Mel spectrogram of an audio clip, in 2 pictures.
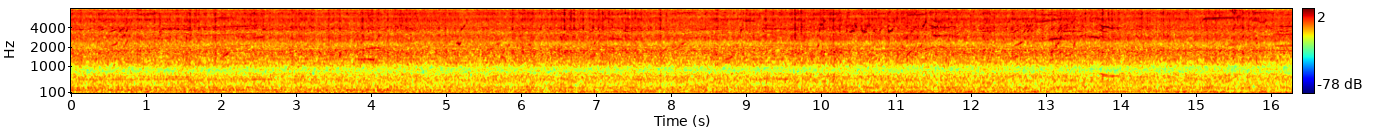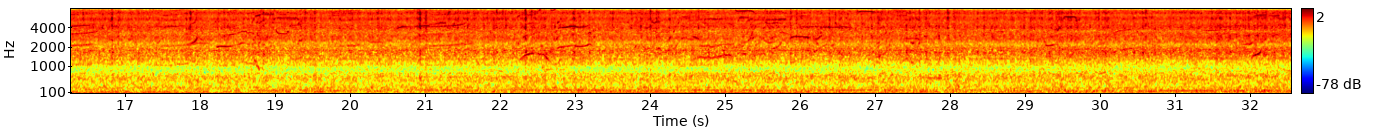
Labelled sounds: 1.9	2.6	killer whale, southern resident, 2.7 to 6.2 kHz
12.8	13.5	killer whale, southern resident, 1.6 to 6.3 kHz
15.0	15.8	killer whale, southern resident, 5.5 to 8.0 kHz
18.1	19.4	killer whale, southern resident, 0.93 to 6.7 kHz
25.4	26.5	killer whale, southern resident, 2.3 to 6.2 kHz
32.0	32.5	killer whale, southern resident, 5.4 to 7.1 kHz

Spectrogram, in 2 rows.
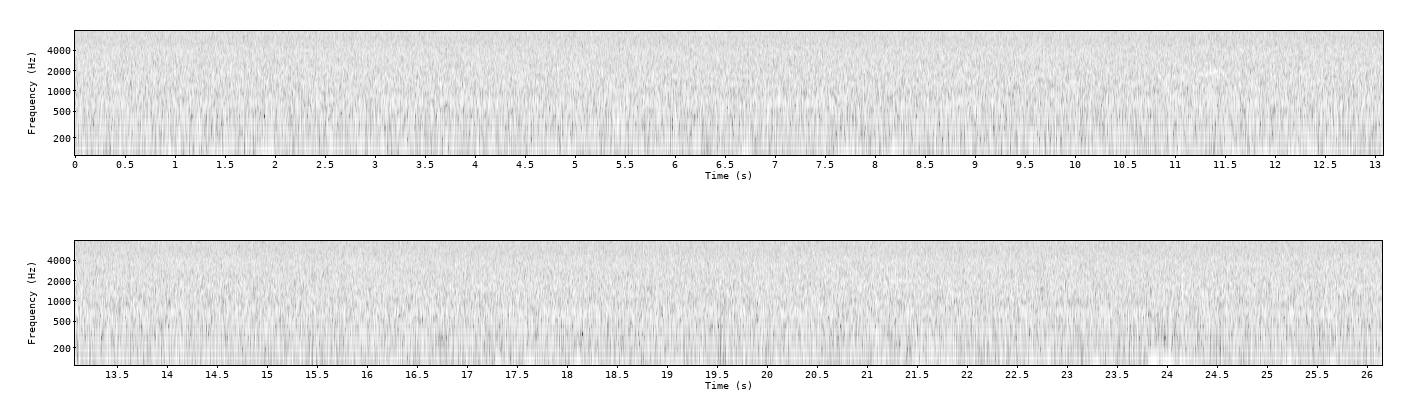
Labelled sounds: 21.1	21.4	humpback whale, 1.9 to 2.0 kHz

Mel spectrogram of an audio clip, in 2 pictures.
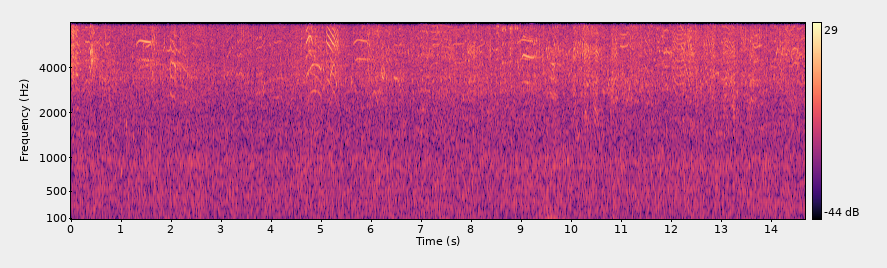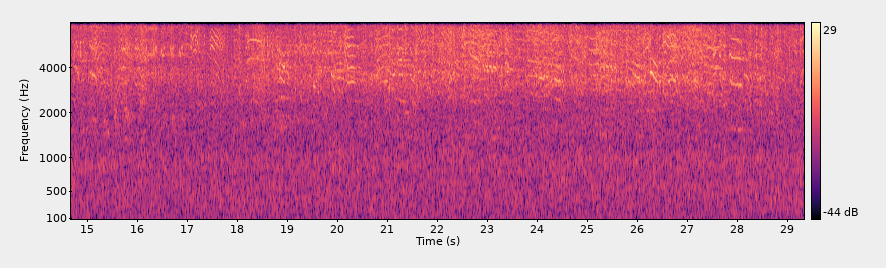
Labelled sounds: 1.3	2.1	Pacific white-sided dolphin, 4.4 to 6.1 kHz
4.7	6.1	Pacific white-sided dolphin, 2.6 to 6.7 kHz
7.3	7.9	Pacific white-sided dolphin, 5.6 to 7.7 kHz
8.8	9.8	Pacific white-sided dolphin, 3.1 to 8.0 kHz
12.0	12.3	Pacific white-sided dolphin, 3.1 to 3.5 kHz
14.6	14.9	Pacific white-sided dolphin, 3.3 to 4.2 kHz
17.4	17.7	Pacific white-sided dolphin, 5.4 to 6.5 kHz
18.1	19.1	Pacific white-sided dolphin, 3.5 to 6.2 kHz
20.1	20.5	Pacific white-sided dolphin, 5.3 to 5.9 kHz
21.2	24.6	Pacific white-sided dolphin, 2.9 to 6.3 kHz
25.3	26.5	Pacific white-sided dolphin, 3.0 to 4.5 kHz
27.3	28.2	Pacific white-sided dolphin, 1.5 to 7.9 kHz

